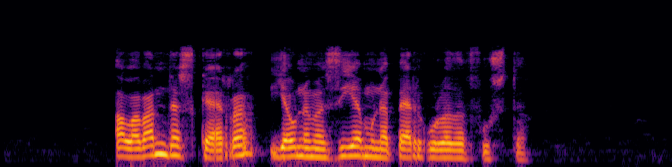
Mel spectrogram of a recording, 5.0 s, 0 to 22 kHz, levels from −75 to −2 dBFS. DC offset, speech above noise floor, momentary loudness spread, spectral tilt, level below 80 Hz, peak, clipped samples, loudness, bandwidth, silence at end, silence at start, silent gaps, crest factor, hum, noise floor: under 0.1%; 52 dB; 13 LU; -6 dB/octave; -56 dBFS; -2 dBFS; under 0.1%; -17 LUFS; 8.2 kHz; 1.1 s; 0.85 s; none; 16 dB; none; -68 dBFS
